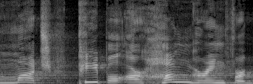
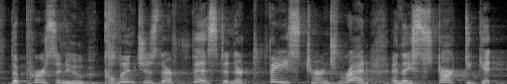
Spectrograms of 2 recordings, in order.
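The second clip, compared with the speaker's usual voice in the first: normal talking voice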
